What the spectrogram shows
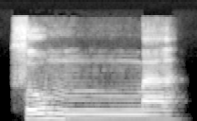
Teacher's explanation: mim tasdid dibaca hunah atau mendengung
